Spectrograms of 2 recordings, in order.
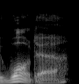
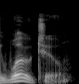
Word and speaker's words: water: In American English, people say water. In British English, people say wo to. Both are correct.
